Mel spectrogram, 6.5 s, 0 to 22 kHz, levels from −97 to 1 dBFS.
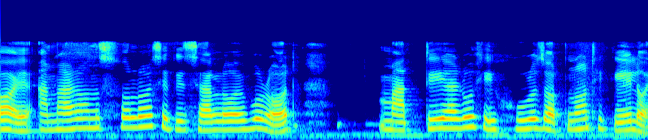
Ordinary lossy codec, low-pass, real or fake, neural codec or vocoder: none; 7.2 kHz; real; none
